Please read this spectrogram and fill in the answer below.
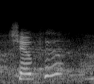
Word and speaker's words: Teahupo'o: And so Alex, congratulations on your Teahupo'o award for Best Barrel in Teahupo'o, Yes. Tahiti. Very good All pronouncing it.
